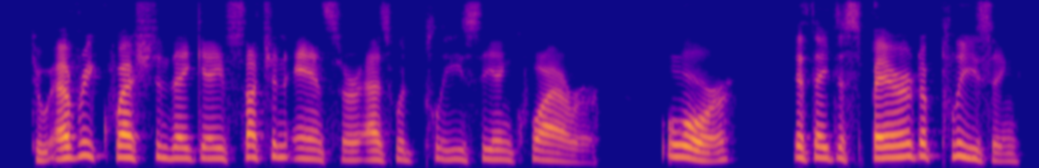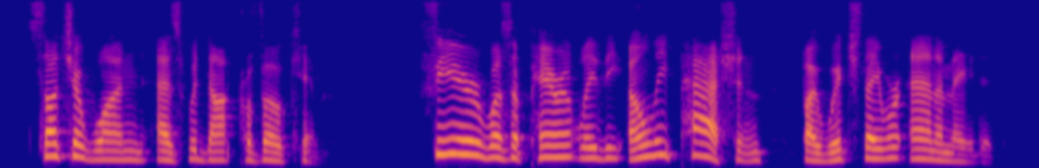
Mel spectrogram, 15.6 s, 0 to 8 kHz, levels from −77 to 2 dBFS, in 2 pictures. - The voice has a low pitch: No, medium, 175 Hz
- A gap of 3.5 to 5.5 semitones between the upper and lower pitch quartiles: Yes, average, 4.7 semitones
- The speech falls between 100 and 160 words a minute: Yes, average, 145 wpm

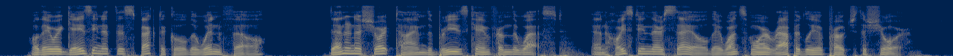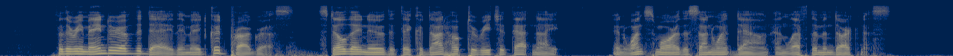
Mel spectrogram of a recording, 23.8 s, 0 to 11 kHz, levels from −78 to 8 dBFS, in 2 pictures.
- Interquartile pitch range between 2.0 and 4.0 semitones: No, average, 4.7 semitones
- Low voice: Yes, low, 120 Hz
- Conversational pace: Yes, average, 170 wpm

